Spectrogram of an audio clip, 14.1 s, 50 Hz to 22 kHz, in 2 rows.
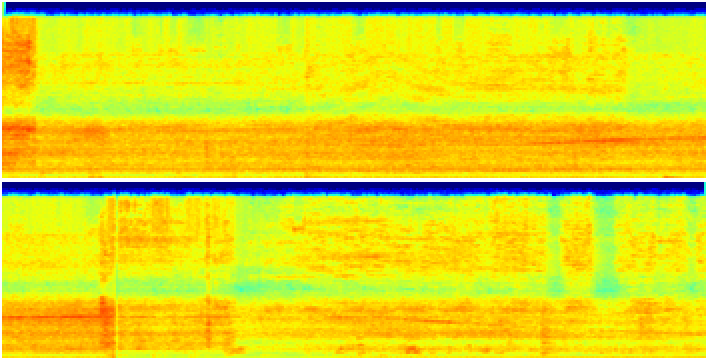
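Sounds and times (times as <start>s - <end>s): diesel engine running: 0.0s - 8.2s.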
